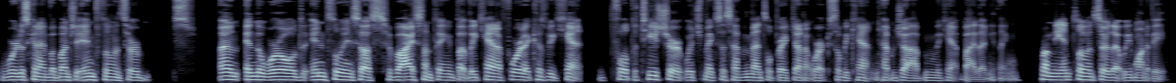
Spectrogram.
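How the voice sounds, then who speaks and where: A middle-aged woman with a very deep voice is a guest in a casual podcast chat. She sounds wry and a bit crotchety, poking fun at herself as she grumbles. Her voice comes through dry and close to the mic. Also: no echo. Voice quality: deep voice, called sir on the phone. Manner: wry, grumbling, self-deprecating.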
